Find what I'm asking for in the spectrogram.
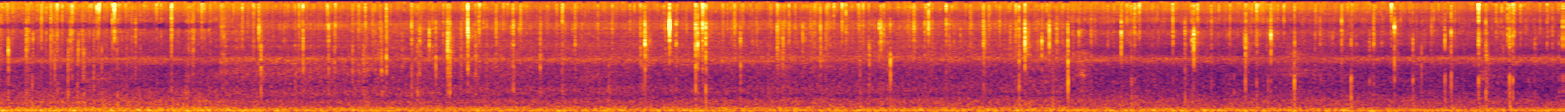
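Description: Outdoor fire burning and spreading across vegetation, a steady low roar with scattered sharp crackles and pops throughout, continuous and fairly close, with no voices.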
